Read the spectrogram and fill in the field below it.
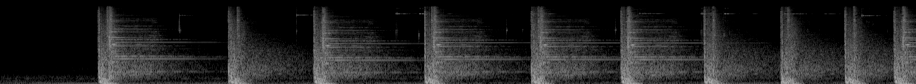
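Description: A pistol fires repeated loud shots that echo in a large hall.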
